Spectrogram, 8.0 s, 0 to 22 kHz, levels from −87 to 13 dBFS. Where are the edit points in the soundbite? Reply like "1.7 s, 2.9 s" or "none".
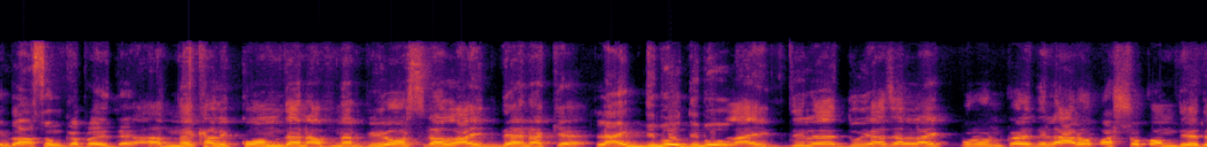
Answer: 0.9 s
